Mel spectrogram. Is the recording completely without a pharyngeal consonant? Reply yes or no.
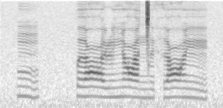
no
